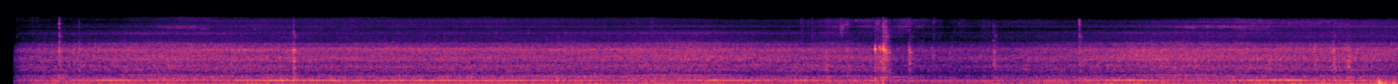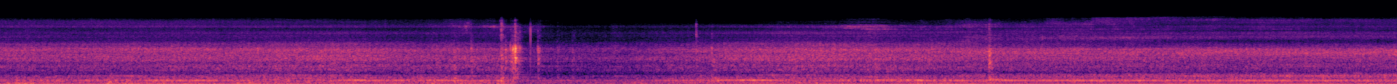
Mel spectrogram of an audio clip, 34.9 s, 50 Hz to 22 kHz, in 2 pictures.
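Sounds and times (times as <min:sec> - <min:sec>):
excavator diesel engine running: 0:00.2 - 0:34.9.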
